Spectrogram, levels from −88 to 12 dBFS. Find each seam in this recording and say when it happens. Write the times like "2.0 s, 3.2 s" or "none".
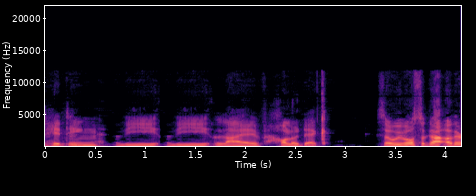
1.2 s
